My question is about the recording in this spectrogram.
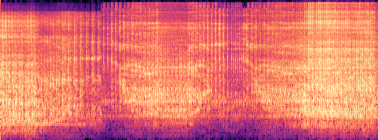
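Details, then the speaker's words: Woodcut Bowlsaver coring a bowl on the lathe: dry rasping scrape pulsing about four times a second as the coring blade rubs on a loose shaving trapped over the end; shavings must be cleared frequently. "I could hear then that it had picked up a loose shaving over the end."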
